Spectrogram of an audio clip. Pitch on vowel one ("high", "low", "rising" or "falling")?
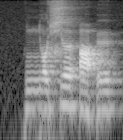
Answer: low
